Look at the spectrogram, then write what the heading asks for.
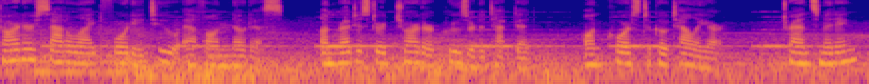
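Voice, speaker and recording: A woman's voice: low-pitched, measured pace. A woman voicing a cold corporate surveillance satellite in a sci-fi audio drama. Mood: cold, official. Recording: buried in loud music.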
